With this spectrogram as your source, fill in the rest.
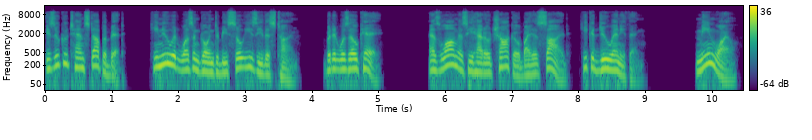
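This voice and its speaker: A man reading fan fiction aloud in a steady storytelling manner. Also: medium pitch, dry recording, studio quality.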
